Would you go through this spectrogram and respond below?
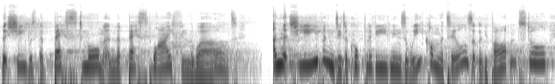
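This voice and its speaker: An actor playing a devoted, gentle husband and father, telling his memories earnestly and tenderly in an audio drama. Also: high-pitched, expressive, normal speed. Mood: proud. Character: Bill, devoted, gentle husband and father recalling a family tragedy. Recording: reverberant hall-like sound.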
